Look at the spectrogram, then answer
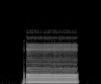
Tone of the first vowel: low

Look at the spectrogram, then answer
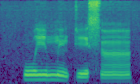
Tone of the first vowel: high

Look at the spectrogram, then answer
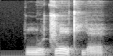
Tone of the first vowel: low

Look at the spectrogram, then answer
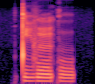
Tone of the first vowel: high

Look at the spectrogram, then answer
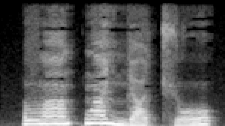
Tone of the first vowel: high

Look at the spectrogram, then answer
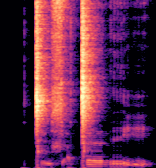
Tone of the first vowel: low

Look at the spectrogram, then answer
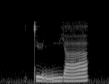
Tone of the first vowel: low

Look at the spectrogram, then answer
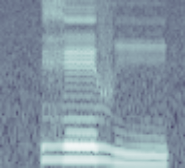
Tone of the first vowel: high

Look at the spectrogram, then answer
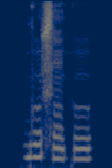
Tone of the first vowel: high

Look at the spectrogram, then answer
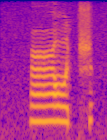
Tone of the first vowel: high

